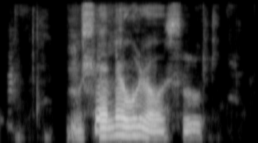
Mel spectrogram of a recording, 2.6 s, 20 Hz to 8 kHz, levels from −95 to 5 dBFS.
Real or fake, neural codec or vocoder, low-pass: fake; codec, 16 kHz in and 24 kHz out, 1.1 kbps, FireRedTTS-2 codec; 7.2 kHz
